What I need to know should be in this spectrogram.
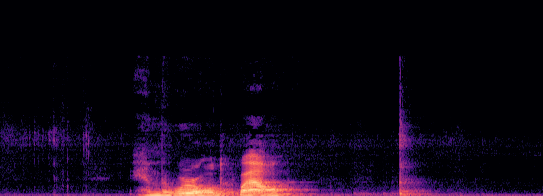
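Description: A card is placed and slid onto a table.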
